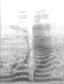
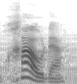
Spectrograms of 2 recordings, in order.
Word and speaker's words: Gouda: Acá son conocidos como Gouda, pero en realidad se pronuncia como Gouda.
